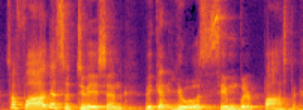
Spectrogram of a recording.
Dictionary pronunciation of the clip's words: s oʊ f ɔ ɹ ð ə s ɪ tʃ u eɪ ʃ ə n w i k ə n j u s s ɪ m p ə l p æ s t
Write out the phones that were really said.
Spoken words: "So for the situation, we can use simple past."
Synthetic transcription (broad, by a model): s oʊ f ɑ ɹ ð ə s ɪ tʃ u eɪ ʃ ə n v i k ə n j u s s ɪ m b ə l p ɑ s t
